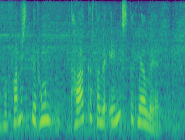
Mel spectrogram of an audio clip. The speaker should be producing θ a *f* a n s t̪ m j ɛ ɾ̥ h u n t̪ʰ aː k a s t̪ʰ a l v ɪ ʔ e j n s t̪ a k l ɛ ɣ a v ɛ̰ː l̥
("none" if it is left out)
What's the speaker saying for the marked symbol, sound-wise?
f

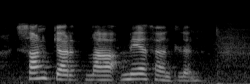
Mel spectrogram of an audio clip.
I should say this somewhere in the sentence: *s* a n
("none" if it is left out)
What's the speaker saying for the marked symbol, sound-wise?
s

